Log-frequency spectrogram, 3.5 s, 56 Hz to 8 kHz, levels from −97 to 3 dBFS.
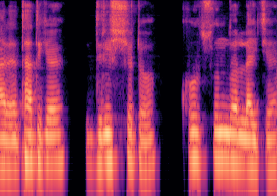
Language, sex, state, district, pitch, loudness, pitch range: Bengali, male, West Bengal, Malda, 130 Hz, -16 LUFS, 120-135 Hz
